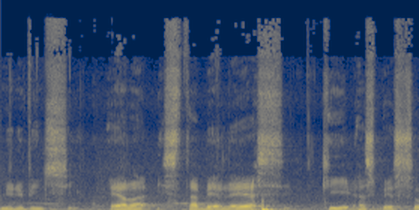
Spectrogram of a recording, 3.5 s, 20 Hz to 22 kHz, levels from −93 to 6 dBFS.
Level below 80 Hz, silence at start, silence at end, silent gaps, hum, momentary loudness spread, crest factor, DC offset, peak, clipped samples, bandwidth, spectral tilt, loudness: -32 dBFS; 0 s; 0 s; none; none; 9 LU; 20 dB; under 0.1%; -2 dBFS; under 0.1%; over 20 kHz; -4.5 dB/octave; -21 LUFS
